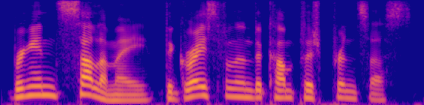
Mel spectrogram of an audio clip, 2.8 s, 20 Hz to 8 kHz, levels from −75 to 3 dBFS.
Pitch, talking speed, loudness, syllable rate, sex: 160 Hz, 170 wpm, -21 LUFS, 6.2 syllables/s, male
